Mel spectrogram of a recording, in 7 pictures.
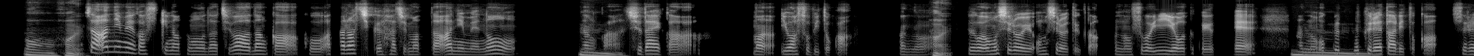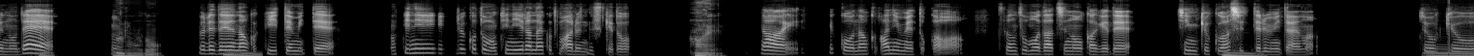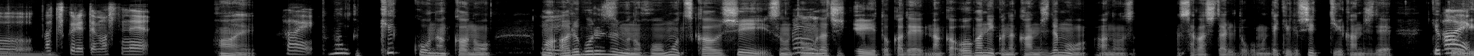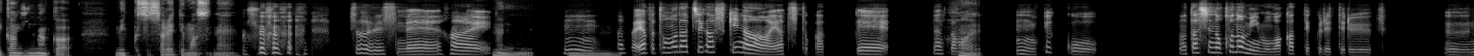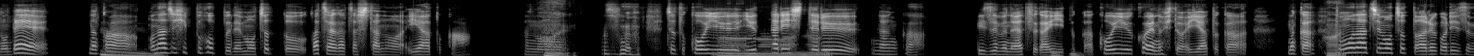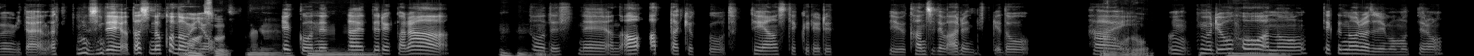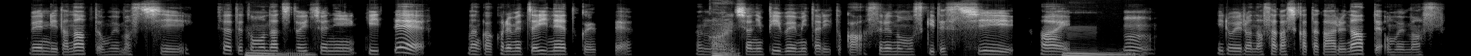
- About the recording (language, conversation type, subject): Japanese, podcast, 普段、新曲はどこで見つけますか？
- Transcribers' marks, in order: other background noise; tapping; in English: "アルゴリズム"; in English: "オーガニック"; laugh; other noise; laughing while speaking: "その"; in English: "アルゴリズム"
